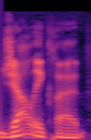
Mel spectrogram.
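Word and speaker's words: Jolicloud: You can pronounce it Jolly Cloud, which makes you happier.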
